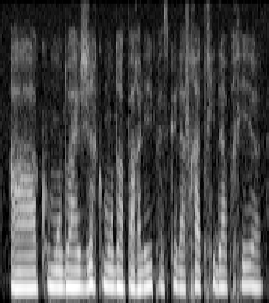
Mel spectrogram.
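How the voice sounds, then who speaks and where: At a moderate pace, the voice has a dark, mellow tone, somewhat breathy, with monotone, flat intonation and a dry, close sound with no echo. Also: woman. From southern France. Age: 40s. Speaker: podcast guest, mother. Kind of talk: interview testimony.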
